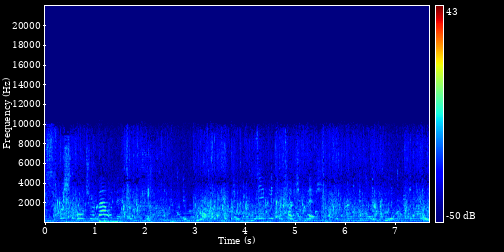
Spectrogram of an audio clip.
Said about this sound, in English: Every hand movement is being recognized. Being able to touch fish. Being able to swish the water with our hands.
